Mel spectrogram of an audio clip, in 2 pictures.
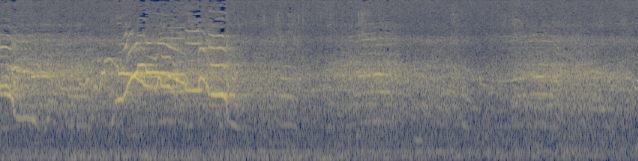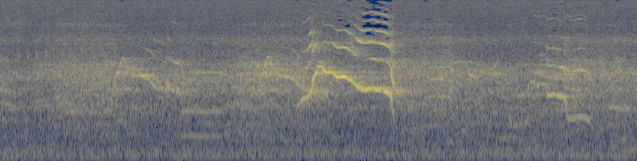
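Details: Carnaby's Black-Cockatoo, a female, preening her companion's head; loud grating calls with bent, wavering harmonics, two strong outbursts several seconds apart plus fainter scratchy notes between and a short call at the end.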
